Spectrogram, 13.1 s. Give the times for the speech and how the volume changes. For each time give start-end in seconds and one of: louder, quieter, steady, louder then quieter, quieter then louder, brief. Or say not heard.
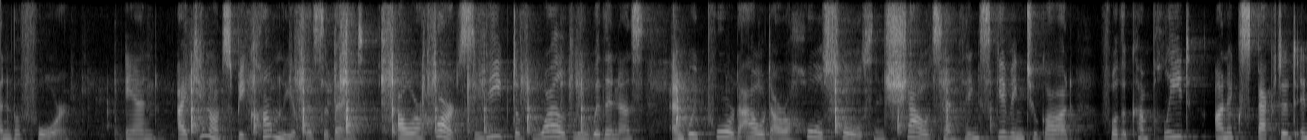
0.0-13.0 steady.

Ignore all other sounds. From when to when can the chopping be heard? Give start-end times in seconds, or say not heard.
0.1-9.9.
